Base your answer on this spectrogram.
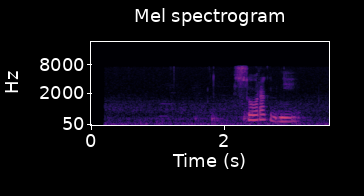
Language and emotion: Russian, neutral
